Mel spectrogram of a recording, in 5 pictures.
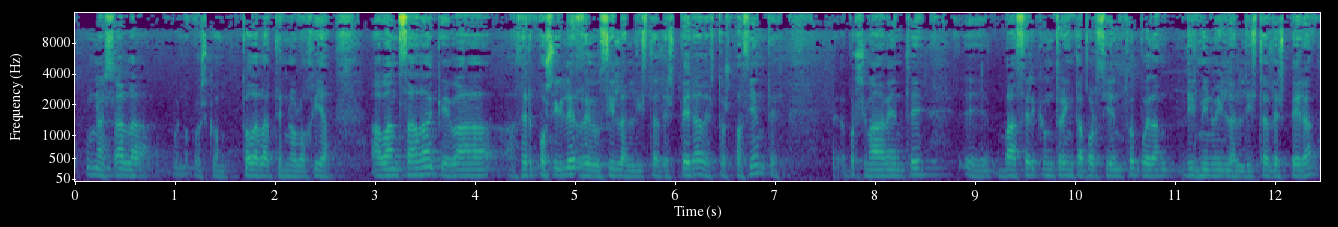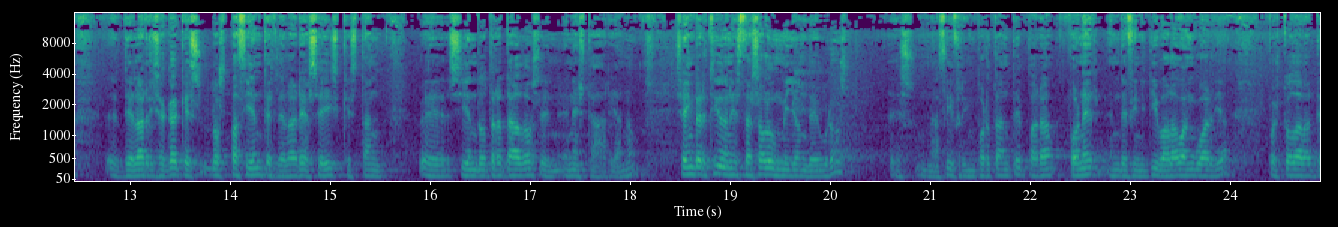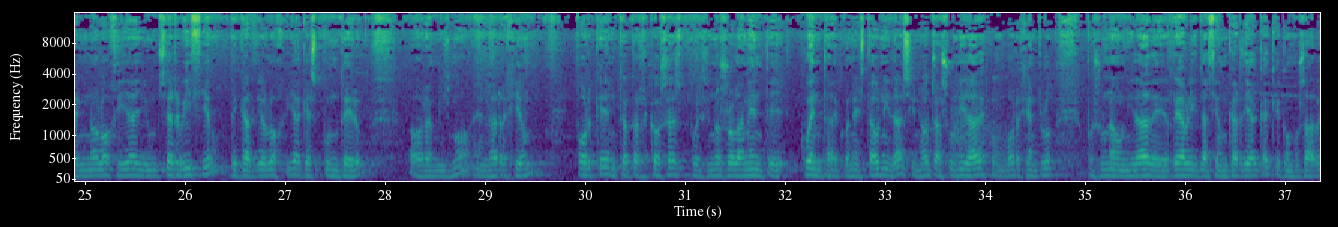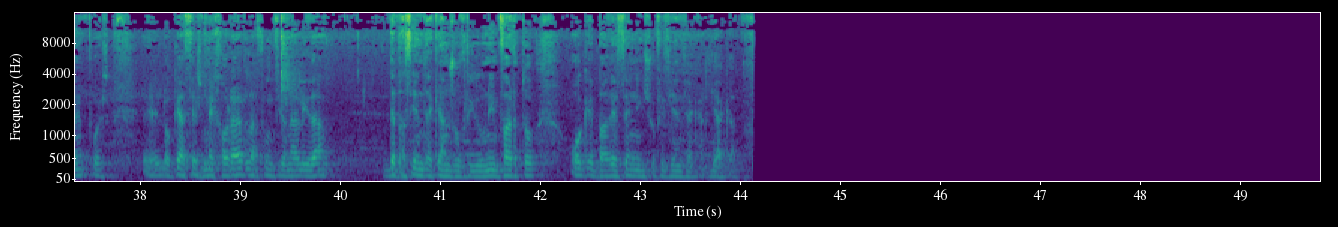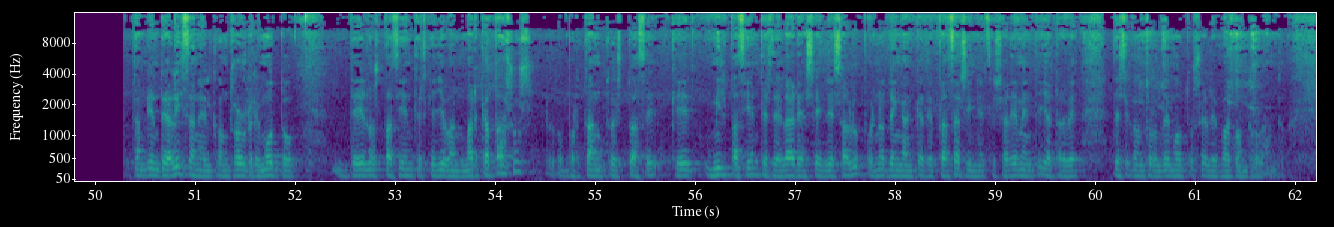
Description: Juan Antonio Pedreño, consejero de Salud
